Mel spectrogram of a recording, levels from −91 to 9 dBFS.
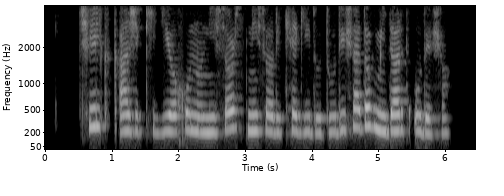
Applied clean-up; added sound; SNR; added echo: none; none; none; none.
